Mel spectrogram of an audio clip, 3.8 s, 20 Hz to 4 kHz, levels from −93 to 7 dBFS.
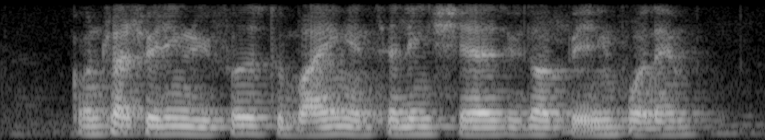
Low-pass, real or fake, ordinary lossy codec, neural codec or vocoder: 3.6 kHz; real; none; none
